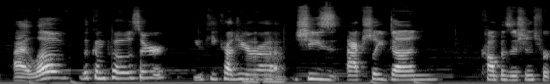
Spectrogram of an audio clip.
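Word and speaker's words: Kajiura: Yeah, I also love Yuki Kajira.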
